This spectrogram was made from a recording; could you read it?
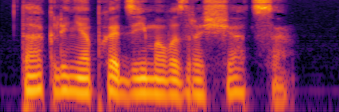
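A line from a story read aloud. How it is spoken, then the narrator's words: Sad pleading question. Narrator (Russian): печально спросила Мариамис с ноткой мольбы в голосе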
